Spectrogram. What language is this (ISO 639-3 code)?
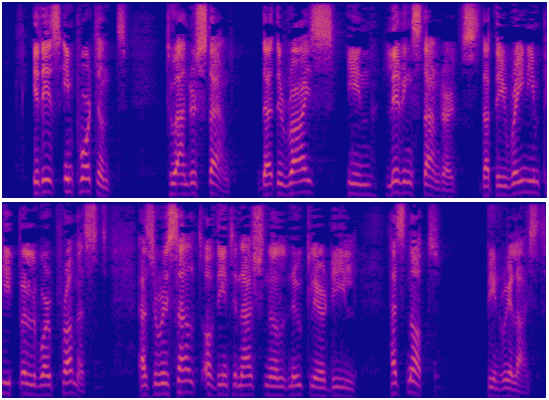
eng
